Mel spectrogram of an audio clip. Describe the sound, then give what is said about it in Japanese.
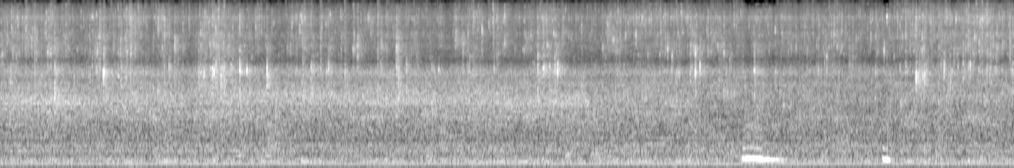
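Running water rinses over a body in a steady, continuous rush with faint splashing and no gaps, moderately quiet throughout with no talking. “このままもう一度体も流しちゃいますね。”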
